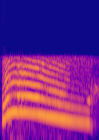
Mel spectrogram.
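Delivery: high, loud whoop; triumphant high whoop; gleeful whoop. Real, not acted. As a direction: let out a high celebratory woo. Celebrates riling the caller.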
